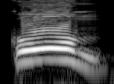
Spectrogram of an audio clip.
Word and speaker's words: comb: घोषी मन रखा पड़े एग्जाम्पल COMB कोम अर्थ पानिया एठारे बीर उच्चारण नहीं बी हूँ साइलेंट लेटर सेपरी क्लाइम अर्थ चढ़ा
